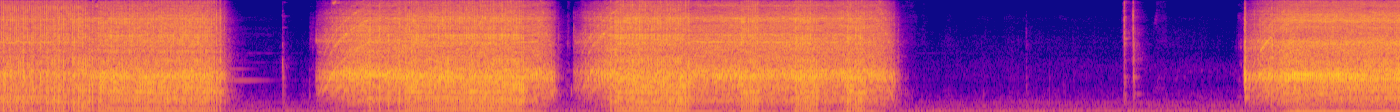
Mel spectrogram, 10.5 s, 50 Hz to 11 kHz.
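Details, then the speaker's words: DeWalt DCH333 54V/60V SDS rotary hammer runs in short bursts with hard rattling hammer action and rough grinding; drills fine pushing in, but the chuck slips when pulling the bit out of the hole. "pulling it out the Chuck is then slipping fine pushing in slip's coming out"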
